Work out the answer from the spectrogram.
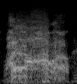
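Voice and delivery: high yelping wah wah wah; loud high mock whine; dog whining. Yorkie yelping while the paw is treated, high whine. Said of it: "and he goes".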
